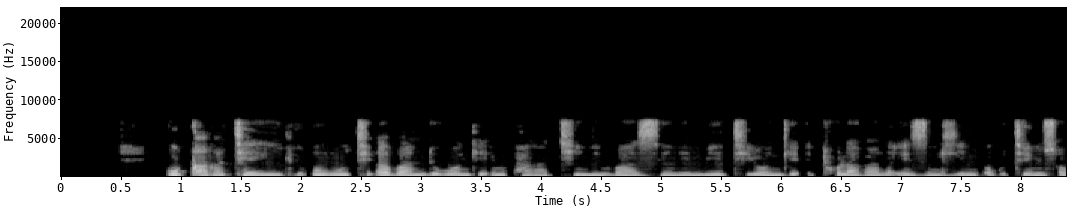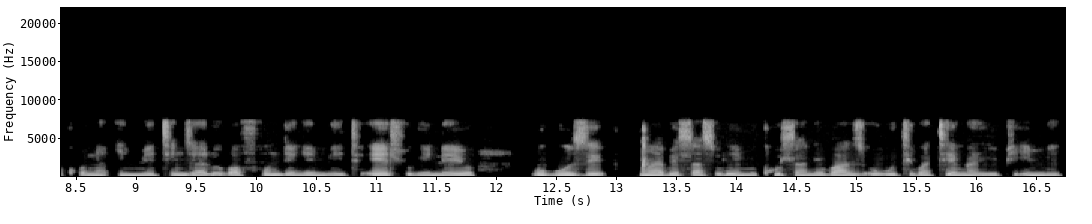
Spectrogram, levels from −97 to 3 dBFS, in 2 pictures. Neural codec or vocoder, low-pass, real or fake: none; 7.2 kHz; real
